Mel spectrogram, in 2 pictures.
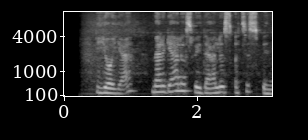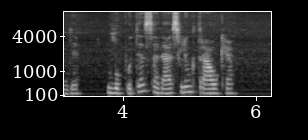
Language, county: Lithuanian, Kaunas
